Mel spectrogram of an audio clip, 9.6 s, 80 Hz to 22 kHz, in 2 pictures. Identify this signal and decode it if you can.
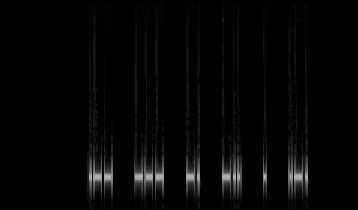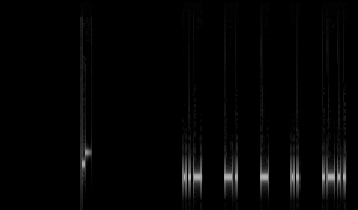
Morse code, heard as a keyed tone, about 34 wpm, spaced as for 20 wpm, 700 Hz. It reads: WONDER UNTIL
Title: 3x Character Spacing - Top 500 Words - 35wpm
